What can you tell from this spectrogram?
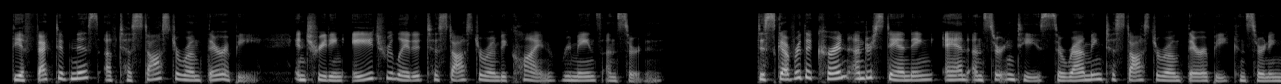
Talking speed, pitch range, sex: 105 wpm, 185-260 Hz, female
